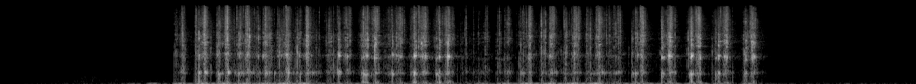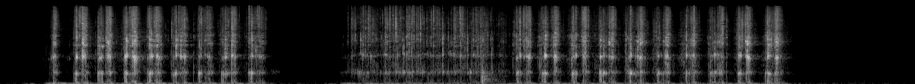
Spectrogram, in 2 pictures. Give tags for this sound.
cubes ice metal tumbler

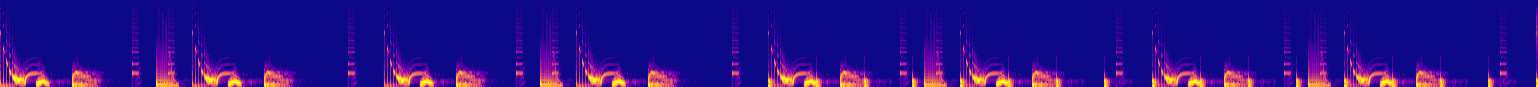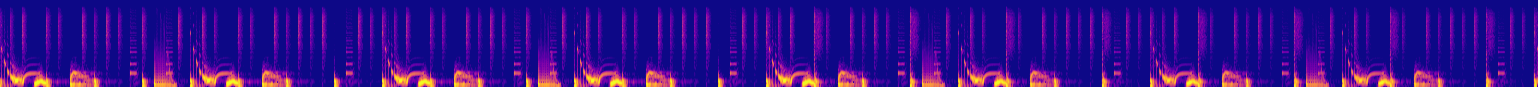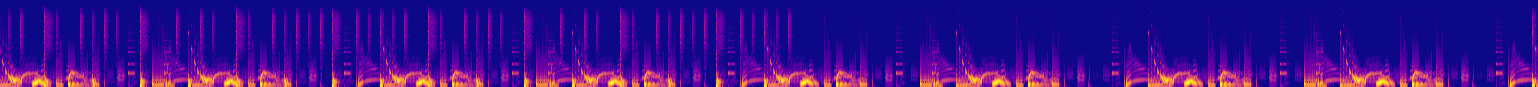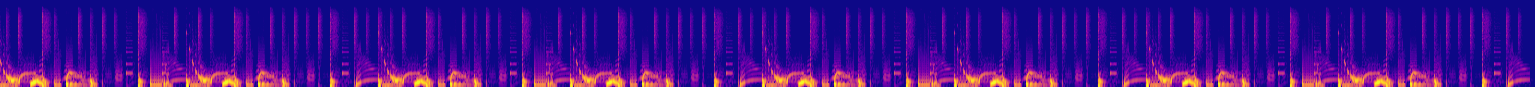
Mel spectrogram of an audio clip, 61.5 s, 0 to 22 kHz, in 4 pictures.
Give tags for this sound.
Dance Acid Loop 303 125bpm

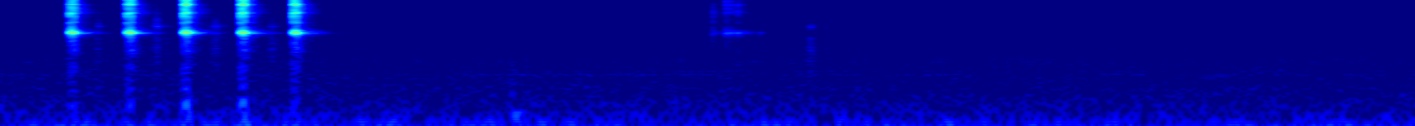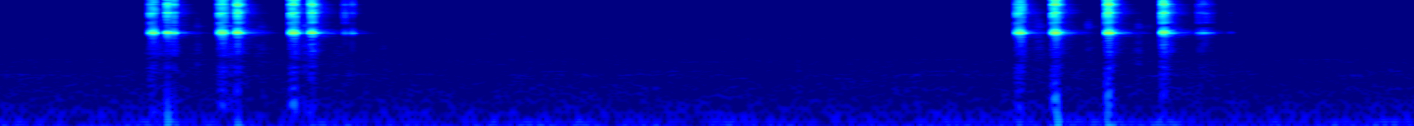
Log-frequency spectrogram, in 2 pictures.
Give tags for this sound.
cricket the-night percussion meinl sounds fx jerusalema

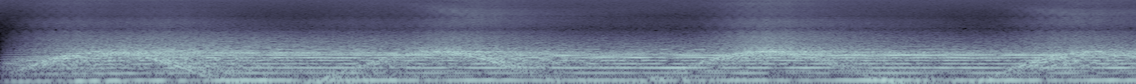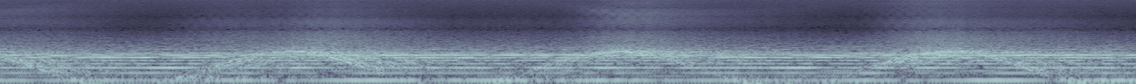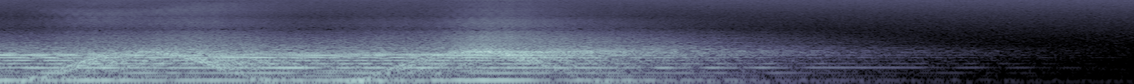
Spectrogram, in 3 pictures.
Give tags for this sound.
background spacecraft effect ambient acoustic synth ambiance strange alien-sound-effects science-fiction dark alien cinematic futuristic fx atmosphere future ambience sci-fi efx sound-effects ufo effects cartoon space eerie

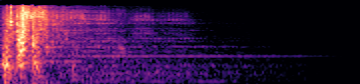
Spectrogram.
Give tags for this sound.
mechanical noise machinery ignition machine stomp industrial

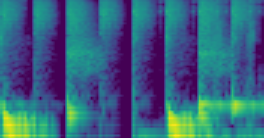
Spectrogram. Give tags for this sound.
break dnb drum-and-bass drum-loop drums

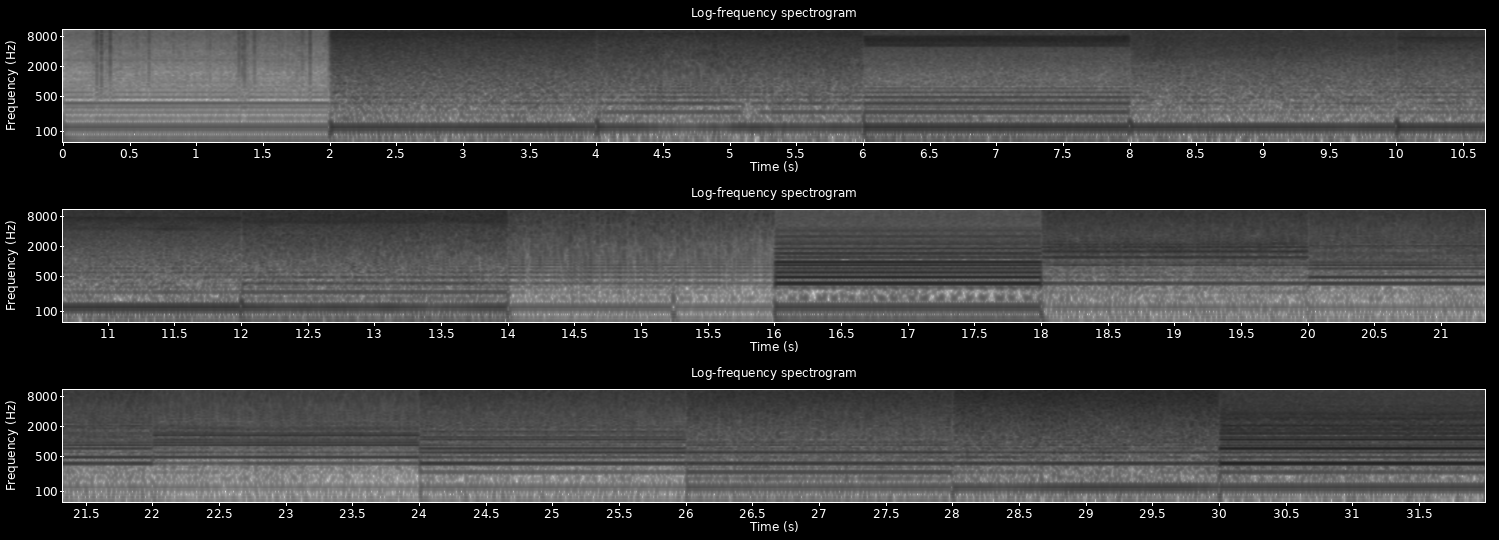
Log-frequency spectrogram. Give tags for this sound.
electromagnetic-radiation experimental

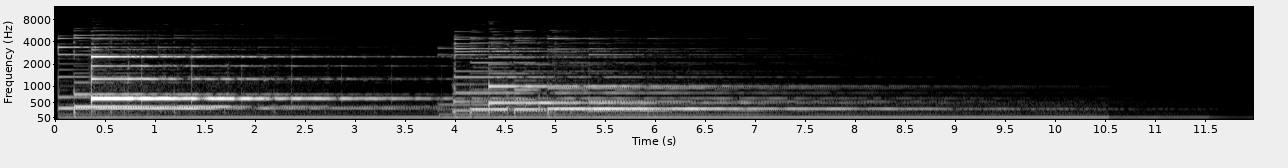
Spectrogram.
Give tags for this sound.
guitar chords ambient

